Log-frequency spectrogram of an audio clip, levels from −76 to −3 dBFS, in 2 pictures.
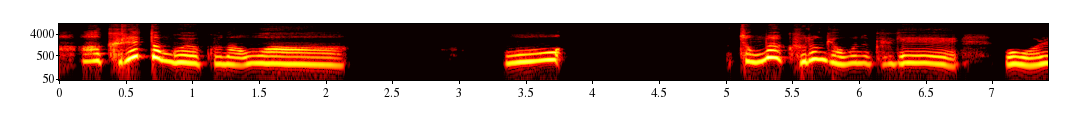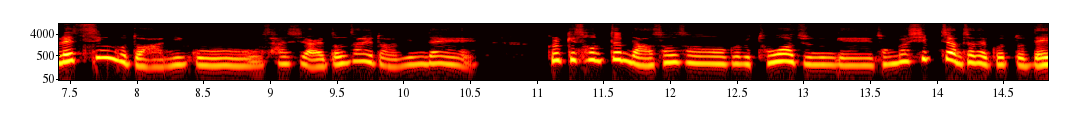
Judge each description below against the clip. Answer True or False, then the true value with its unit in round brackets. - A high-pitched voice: True (230 Hz)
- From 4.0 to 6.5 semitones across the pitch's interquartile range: True (5.2 semitones)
